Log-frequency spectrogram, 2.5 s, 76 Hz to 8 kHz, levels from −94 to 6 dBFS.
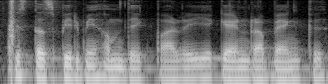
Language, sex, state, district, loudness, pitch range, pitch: Hindi, male, Himachal Pradesh, Shimla, -19 LUFS, 90-105 Hz, 100 Hz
